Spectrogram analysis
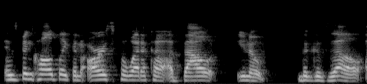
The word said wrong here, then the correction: ghazal: A gazelle. No, it's the first one to say it wrong. No, I knew I'd say it wrong at some point. I'm sorry, I was the first one. But anyway, an ars poetica about the ghazal form,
